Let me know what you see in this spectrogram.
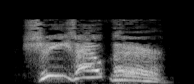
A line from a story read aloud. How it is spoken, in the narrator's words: Stash shouted back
